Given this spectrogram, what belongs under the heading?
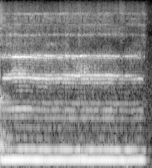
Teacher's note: You can feel the air escaping through the sides of the tongue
